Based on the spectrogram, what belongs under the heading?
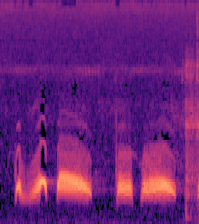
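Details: Long coo from a spotted dove kept as a decoy to stir wild doves: a warbling opening, then a run of steady low humming coos of varied length, each separated by brief pauses.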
